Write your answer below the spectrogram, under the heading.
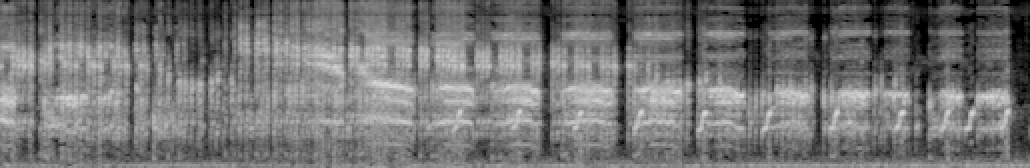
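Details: White-breasted waterhen calling on a recording used to attract wild birds, a steady run of harsh, nasal notes with upward-curving inflections, repeated over ninety times a minute with short gaps.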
